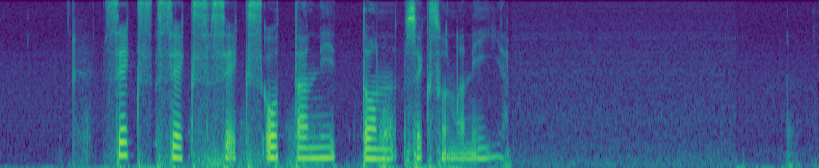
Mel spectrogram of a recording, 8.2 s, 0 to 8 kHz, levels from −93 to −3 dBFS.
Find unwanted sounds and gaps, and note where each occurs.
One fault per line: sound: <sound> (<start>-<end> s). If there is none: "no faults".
no faults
